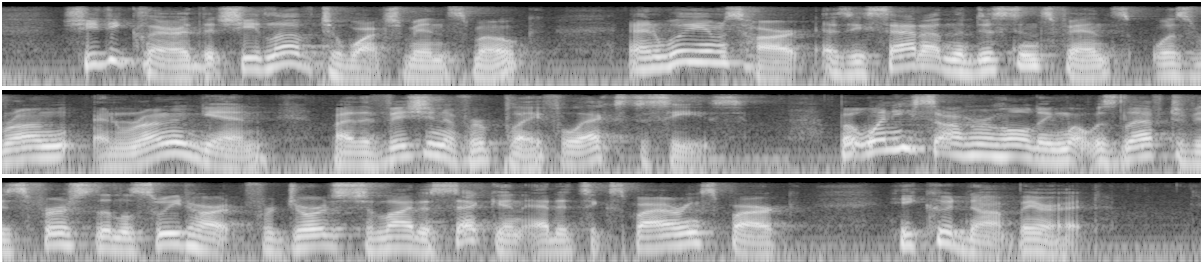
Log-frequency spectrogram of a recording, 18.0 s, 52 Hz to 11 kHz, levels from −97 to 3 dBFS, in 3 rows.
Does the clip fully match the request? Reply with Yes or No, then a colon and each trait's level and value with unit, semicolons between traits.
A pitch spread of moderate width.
No: wide, 7.9 semitones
